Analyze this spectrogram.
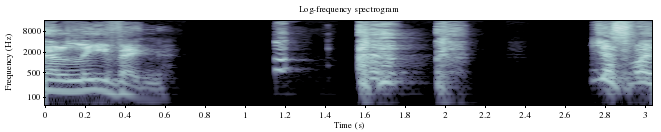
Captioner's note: Pained Tartre Noises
